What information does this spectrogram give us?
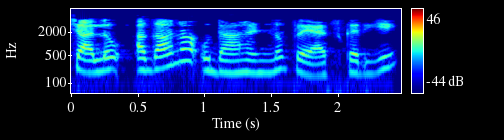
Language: Gujarati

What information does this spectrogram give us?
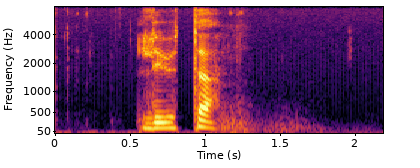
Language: Swedish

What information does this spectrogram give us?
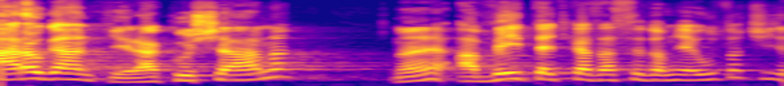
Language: Czech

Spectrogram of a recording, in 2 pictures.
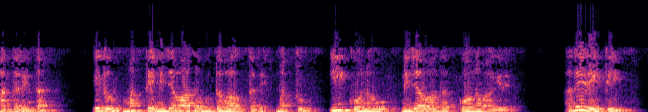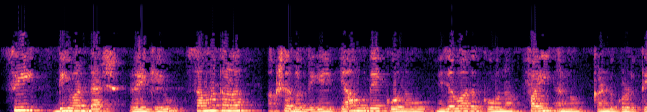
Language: Kannada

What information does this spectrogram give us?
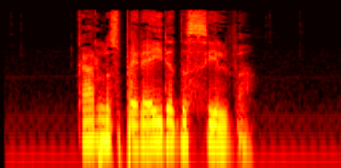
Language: Portuguese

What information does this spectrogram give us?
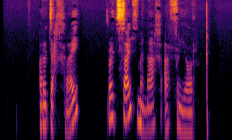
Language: Welsh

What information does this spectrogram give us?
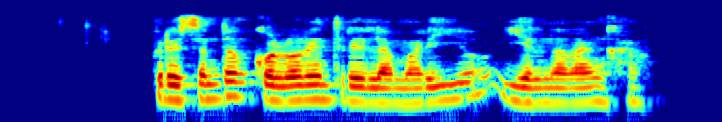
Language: Spanish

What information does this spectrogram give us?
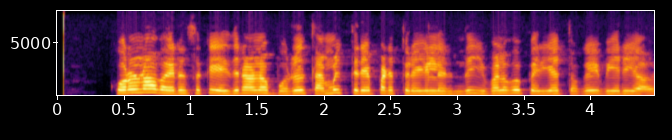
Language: Tamil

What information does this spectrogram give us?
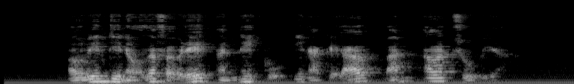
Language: Catalan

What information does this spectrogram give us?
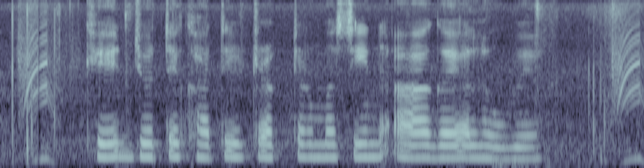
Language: Bhojpuri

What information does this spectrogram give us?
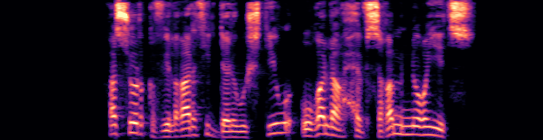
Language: Kabyle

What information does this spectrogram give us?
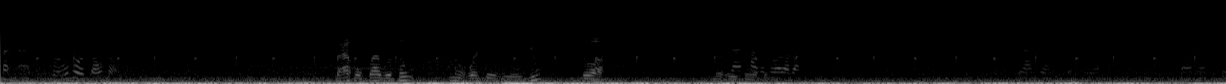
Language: Chinese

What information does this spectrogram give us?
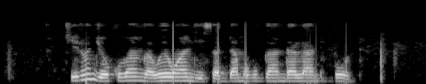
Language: Ganda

